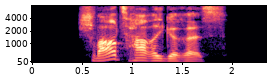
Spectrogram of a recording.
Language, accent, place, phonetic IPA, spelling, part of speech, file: German, Germany, Berlin, [ˈʃvaʁt͡sˌhaːʁɪɡəʁəs], schwarzhaarigeres, adjective, De-schwarzhaarigeres.ogg
- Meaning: strong/mixed nominative/accusative neuter singular comparative degree of schwarzhaarig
